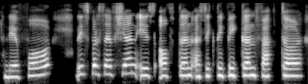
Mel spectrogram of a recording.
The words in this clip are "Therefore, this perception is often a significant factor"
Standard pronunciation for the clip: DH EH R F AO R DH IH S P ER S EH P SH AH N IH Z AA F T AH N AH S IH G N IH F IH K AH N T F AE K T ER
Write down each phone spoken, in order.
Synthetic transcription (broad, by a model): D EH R F AO R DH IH S P ER S EH P SH AH N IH S AA F T AH N AH S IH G N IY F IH K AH N T F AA K T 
